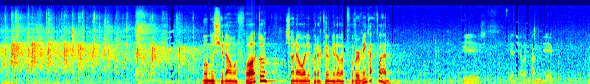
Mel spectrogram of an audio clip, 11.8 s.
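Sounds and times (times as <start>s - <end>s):
people clapping: 0.0s - 4.2s
speech: 4.0s - 8.0s.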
